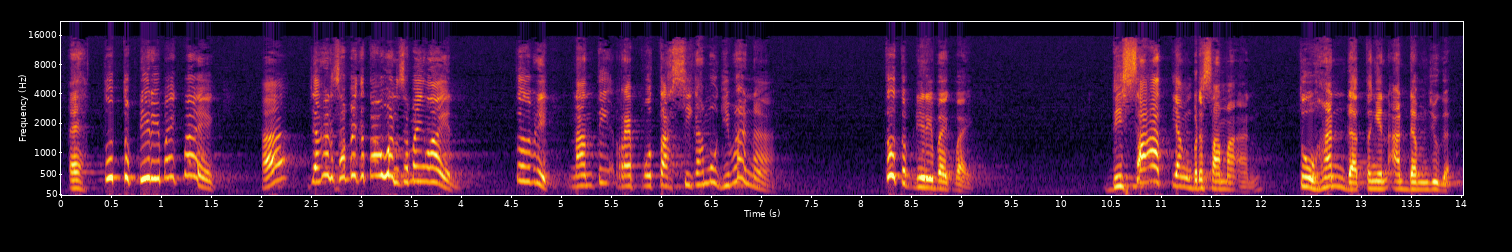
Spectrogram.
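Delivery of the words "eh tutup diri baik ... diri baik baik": high, coaxing tempter; whisper-close devil urging secrecy, pitched well up; a lightly voiced devil egging them on; devil's voice. Preacher voices the devil again.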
